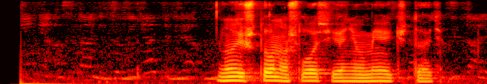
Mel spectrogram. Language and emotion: Russian, sad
